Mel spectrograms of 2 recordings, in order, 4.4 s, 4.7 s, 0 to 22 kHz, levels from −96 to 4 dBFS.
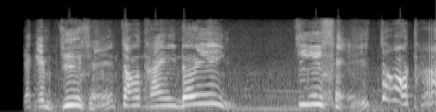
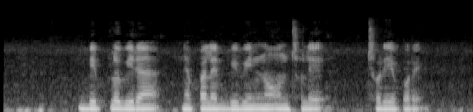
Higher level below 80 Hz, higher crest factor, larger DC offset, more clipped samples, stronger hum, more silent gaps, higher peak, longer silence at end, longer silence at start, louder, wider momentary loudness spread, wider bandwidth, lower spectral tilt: second, -48 dBFS vs -42 dBFS; about the same, 14 dB vs 16 dB; neither; neither; neither; neither; first, 0 dBFS vs -6 dBFS; second, 0 s vs 0.45 s; first, 0.25 s vs 0.05 s; first, -14 LUFS vs -20 LUFS; about the same, 15 LU vs 17 LU; first, 11 kHz vs 4.8 kHz; second, -3.5 dB/octave vs -8.5 dB/octave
